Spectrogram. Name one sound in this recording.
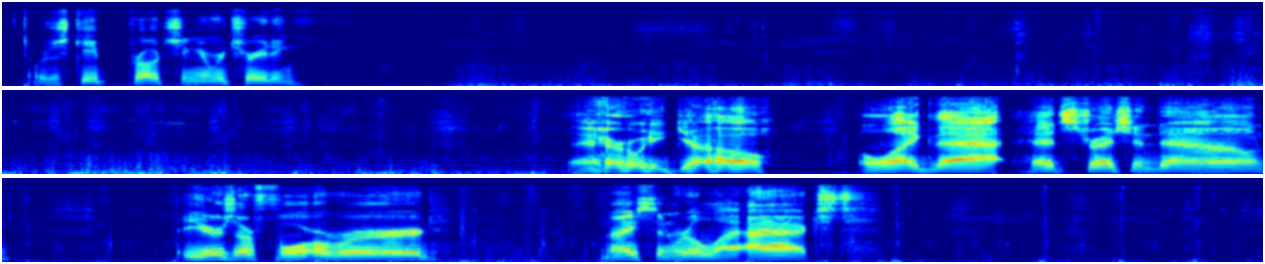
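Horse hooves thud softly on sand at a trot.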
